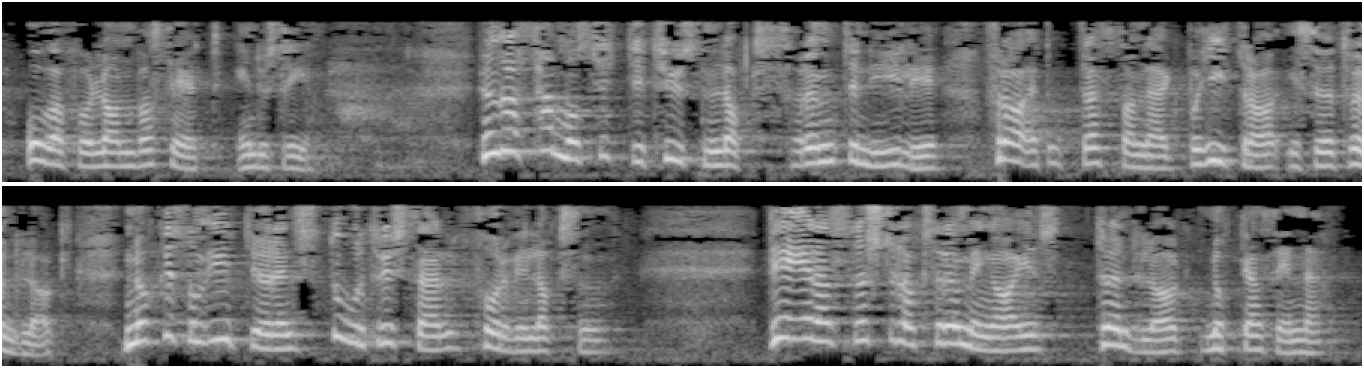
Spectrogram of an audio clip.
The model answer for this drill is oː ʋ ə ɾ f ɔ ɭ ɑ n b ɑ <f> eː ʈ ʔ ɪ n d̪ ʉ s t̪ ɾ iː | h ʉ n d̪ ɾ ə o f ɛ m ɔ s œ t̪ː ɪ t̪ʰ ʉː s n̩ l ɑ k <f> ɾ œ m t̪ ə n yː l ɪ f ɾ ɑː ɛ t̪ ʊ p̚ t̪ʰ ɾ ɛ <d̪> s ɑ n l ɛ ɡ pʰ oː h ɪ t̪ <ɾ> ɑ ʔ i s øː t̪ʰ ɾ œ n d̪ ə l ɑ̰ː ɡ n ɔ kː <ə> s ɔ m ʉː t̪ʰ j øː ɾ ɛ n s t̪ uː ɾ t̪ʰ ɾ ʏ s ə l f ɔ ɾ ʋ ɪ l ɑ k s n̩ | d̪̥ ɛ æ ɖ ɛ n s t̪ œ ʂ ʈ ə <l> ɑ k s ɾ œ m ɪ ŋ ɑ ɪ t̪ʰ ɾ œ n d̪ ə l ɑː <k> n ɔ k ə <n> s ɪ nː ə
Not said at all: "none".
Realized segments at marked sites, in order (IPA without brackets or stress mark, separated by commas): s, s, t̪, ɾ, ə, l, ɡ, n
